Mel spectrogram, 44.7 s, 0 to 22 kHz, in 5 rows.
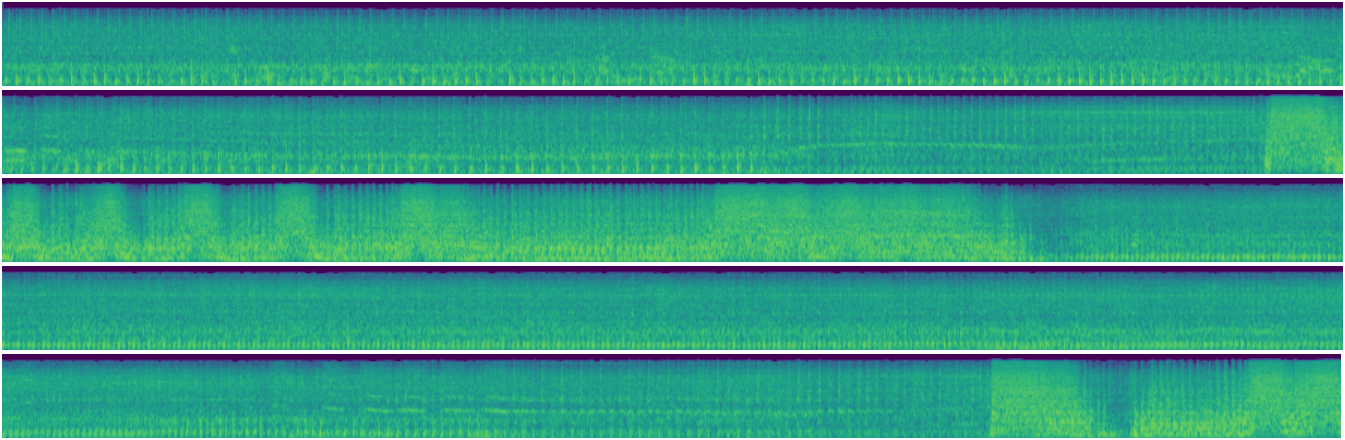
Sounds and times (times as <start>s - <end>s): Speech: 1.4s - 3.1s, 3.8s - 4.6s, 8.5s - 9.8s.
